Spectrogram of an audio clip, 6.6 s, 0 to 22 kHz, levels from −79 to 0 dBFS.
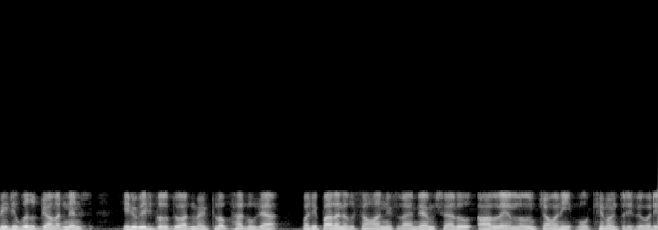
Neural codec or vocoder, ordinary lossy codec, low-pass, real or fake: codec, 16 kHz, 0.5 kbps, FunCodec, trained on LibriTTS, 25 frames a second; none; 3.6 kHz; fake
